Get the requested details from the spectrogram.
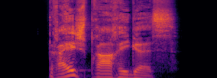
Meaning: strong/mixed nominative/accusative neuter singular of dreisprachig
- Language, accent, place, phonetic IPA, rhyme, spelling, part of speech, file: German, Germany, Berlin, [ˈdʁaɪ̯ˌʃpʁaːxɪɡəs], -aɪ̯ʃpʁaːxɪɡəs, dreisprachiges, adjective, De-dreisprachiges.ogg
